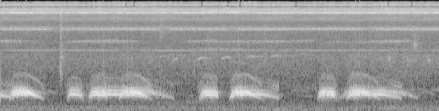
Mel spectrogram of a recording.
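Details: Loud, close cooing from a wild local spotted dove with a medium voice, drawn in by a decoy during trapping at Libaas, Indonesia; three phrases, each a short clipped note followed by a long warbling coo.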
